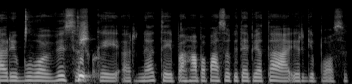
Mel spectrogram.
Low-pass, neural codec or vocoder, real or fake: 14.4 kHz; none; real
